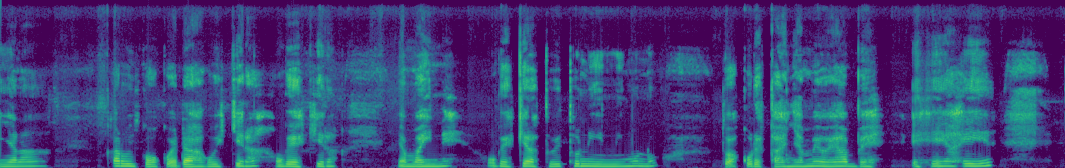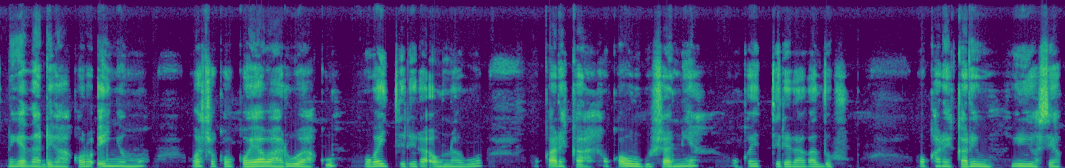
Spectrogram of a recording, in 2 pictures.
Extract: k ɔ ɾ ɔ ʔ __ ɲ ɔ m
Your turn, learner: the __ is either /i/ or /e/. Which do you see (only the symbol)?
e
